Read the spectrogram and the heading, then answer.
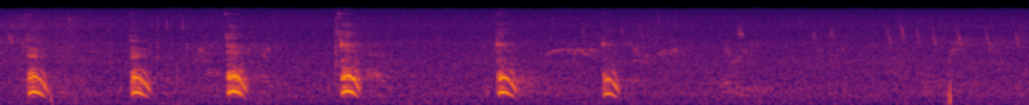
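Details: Tawny eagle calling in Kruger National Park, South Africa: six hoarse, bark-like notes in quick succession, each sliding downward, then the series stops, leaving faint background sounds and a single soft click.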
